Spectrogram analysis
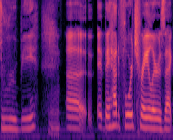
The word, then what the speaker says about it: RWBY: never seen anything about our waby which is pronounced Ruby they had four trailers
